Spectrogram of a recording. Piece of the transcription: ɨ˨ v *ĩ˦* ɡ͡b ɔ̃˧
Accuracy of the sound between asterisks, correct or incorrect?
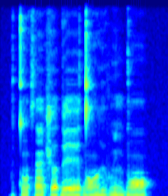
correct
